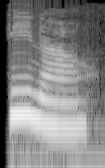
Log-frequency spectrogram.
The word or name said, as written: hinau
